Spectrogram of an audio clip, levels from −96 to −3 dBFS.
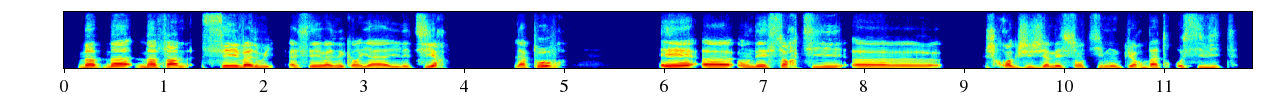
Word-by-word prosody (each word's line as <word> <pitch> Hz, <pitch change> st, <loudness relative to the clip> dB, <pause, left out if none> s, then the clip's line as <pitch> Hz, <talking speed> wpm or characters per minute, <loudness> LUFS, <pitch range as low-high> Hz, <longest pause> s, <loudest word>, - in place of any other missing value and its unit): Ma 155 Hz, +4 st, +4 dB
ma 165 Hz, +1 st, +5 dB
ma 155 Hz, +1 st, +2 dB
femme 210 Hz, +6 st, +3 dB
s'est 195 Hz, -1 st, -1 dB
évanouie. 160 Hz, -6 st, +2 dB
Elle 125 Hz, -, -6 dB
s'est 145 Hz, +5 st, -4 dB
évanouie 140 Hz, +2 st, 0 dB
quand -, -, -3 dB
il 125 Hz, -, -5 dB
y -, -, +1 dB
a 120 Hz, -1 st, +1 dB
eu 120 Hz, +1 st, -5 dB
les 120 Hz, 0 st, -8 dB
tirs. -, -, -1 dB, 0.7 s
La 135 Hz, -1 st, 0 dB
pauvre 185 Hz, +5 st, +1 dB, 0.9 s
et 195 Hz, +5 st, +6 dB
heu, 140 Hz, -1 st, +7 dB
on 150 Hz, 0 st, -4 dB
est 155 Hz, 0 st, +1 dB
sorti, 195 Hz, +4 st, -5 dB
heu, 130 Hz, -2 st, -1 dB, 0.4 s
je -, -, -10 dB
crois 205 Hz, -, 0 dB
que 170 Hz, -, -9 dB
j'ai 140 Hz, +1 st, -7 dB
jamais 170 Hz, +8 st, -2 dB
senti 190 Hz, +2 st, -9 dB
mon 160 Hz, -4 st, -5 dB
cœur 180 Hz, +2 st, -4 dB
battre 150 Hz, +1 st, -2 dB
aussi 170 Hz, -1 st, -7 dB
vite. 155 Hz, +5 st, -11 dB
155 Hz, 175 wpm, -20 LUFS, 135-180 Hz, 0.9 s, heu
